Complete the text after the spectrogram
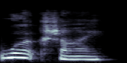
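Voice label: "work-shy", British English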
